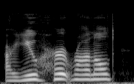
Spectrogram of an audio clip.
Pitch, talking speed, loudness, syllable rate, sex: 215 Hz, 180 wpm, -16 LUFS, 5.5 syllables/s, female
